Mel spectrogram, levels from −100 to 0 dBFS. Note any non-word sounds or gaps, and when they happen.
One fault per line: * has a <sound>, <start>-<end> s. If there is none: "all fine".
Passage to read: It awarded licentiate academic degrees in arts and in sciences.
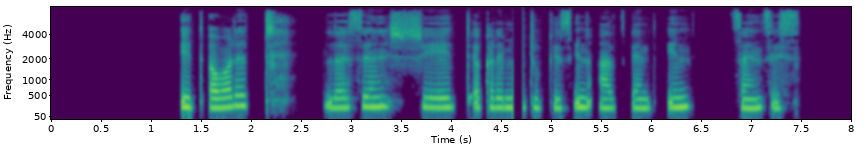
* has a dropout, 4.6-4.7 s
